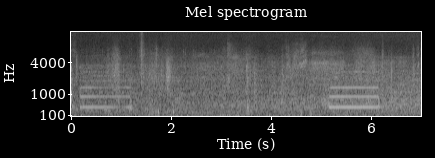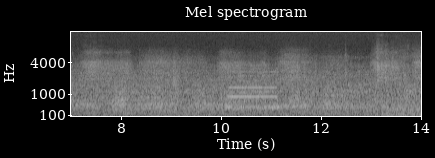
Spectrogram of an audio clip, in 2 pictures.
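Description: Ringback tone from a mobile phone on speaker: three long steady beeps about five seconds apart, the call ringing without being answered.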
